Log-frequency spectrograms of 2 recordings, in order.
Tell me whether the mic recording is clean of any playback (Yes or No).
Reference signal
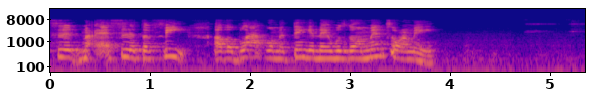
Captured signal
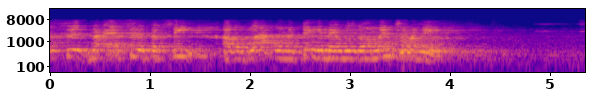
No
